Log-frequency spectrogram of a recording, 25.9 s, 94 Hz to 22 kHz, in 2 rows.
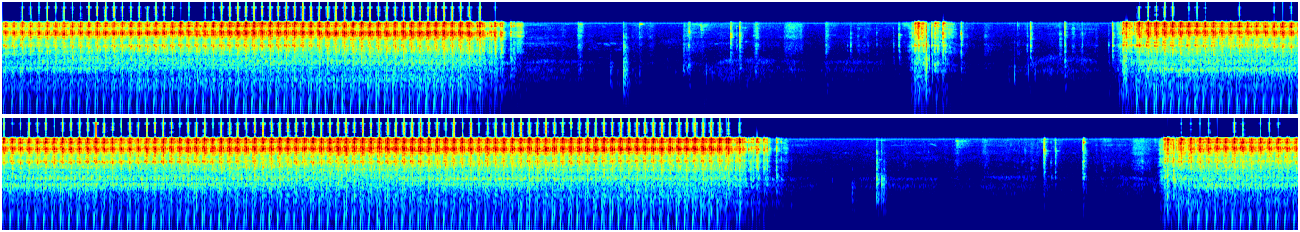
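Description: Ryobi 29cc four-stroke R/C aircraft engine with a trimmed carburetor manifold, running loud and steady in two long bursts separated by quieter gaps, close to the listener with no talk.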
